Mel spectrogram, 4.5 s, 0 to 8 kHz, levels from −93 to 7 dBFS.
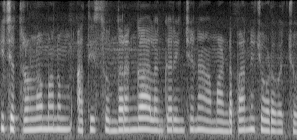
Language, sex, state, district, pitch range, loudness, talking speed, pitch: Telugu, female, Andhra Pradesh, Srikakulam, 215-235 Hz, -17 LUFS, 105 wpm, 225 Hz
